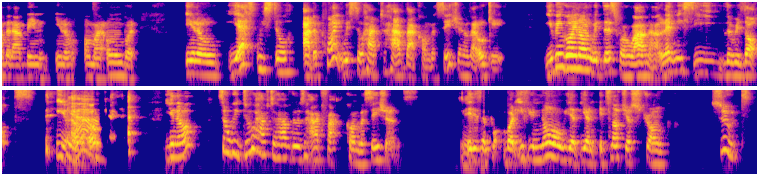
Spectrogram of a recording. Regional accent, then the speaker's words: Nigeria; I grew up in Nigeria

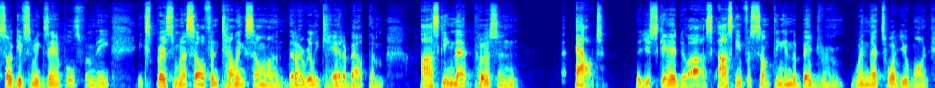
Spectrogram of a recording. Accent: Australia; I'm Australian

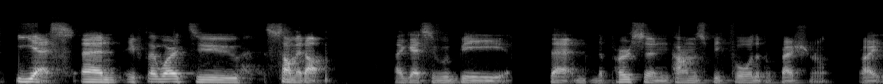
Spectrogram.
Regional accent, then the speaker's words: Italy; moved away as an adult; also born or lived in Bristol, United Kingdom; I grew up in a small town in Italy, roughly about three thousand population, so very small.

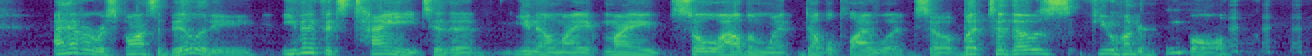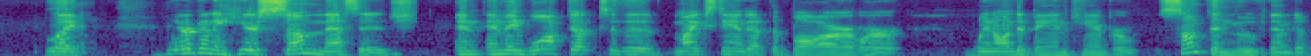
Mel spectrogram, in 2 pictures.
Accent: Oklahoma City, Oklahoma, United States; I was raised in the Midwest. You know, I grew up in Oklahoma City

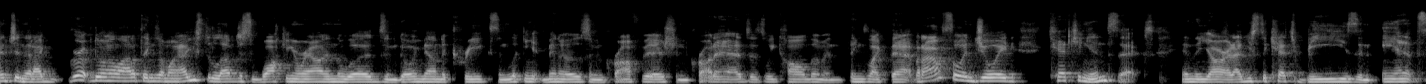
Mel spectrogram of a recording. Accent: Canton, Georgia, United States; also born or lived in Washington, D.C. area; now in Gwinnett County, United States; I grew up in the Pea Ridge 19 community and had a good upbringing

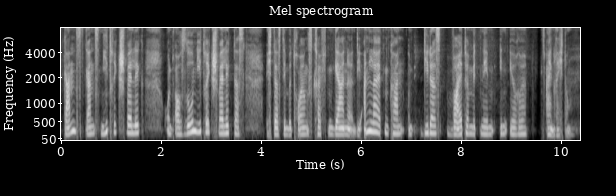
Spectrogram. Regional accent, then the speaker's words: Kassel, Hesse, Germany; now in Koblenz, Germany; lebe im lustigen Rheinland in Koblenz, und ich glaube, der Frohsinn, der ist schon immer in meinem Gemüt, obwohl ich gebürtig aus Nordhessen komme, aus Kassel.

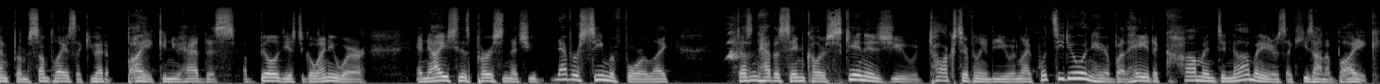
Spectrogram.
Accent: United States; as an American

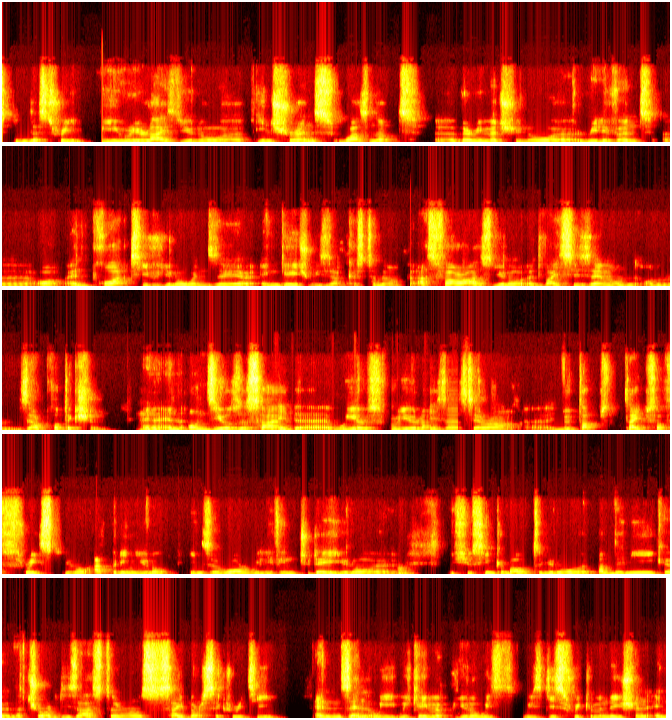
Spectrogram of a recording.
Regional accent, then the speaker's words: France; English is a second language; moved away as an adult; also born or lived in India; now in Montreal, Canada; I am originally from France and my mother is Italian

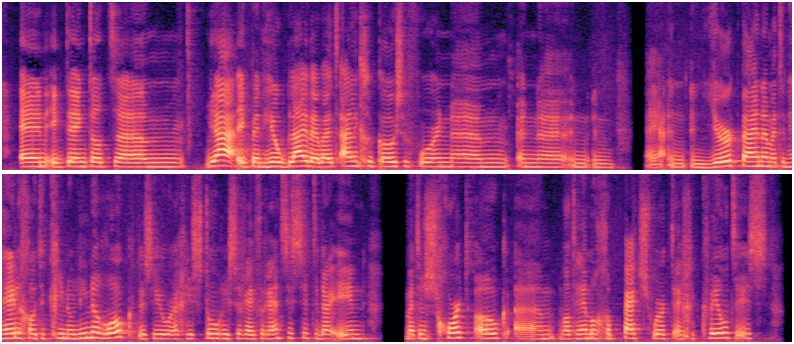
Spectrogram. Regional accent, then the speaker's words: Utrecht, Netherlands; ik ben een eh, geboren Utrechter

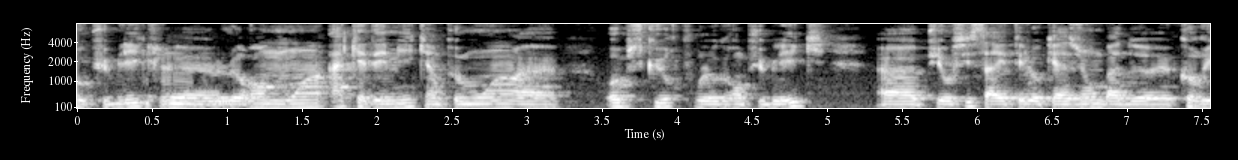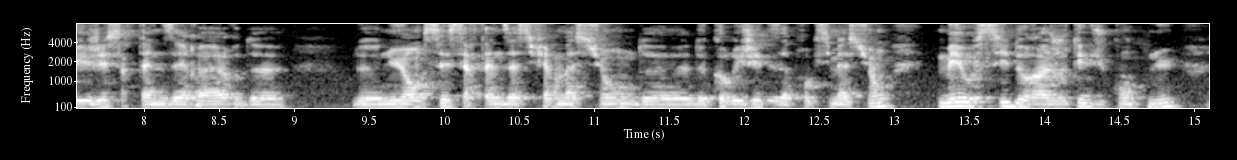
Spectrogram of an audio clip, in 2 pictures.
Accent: France; moved away as an adult; now in Quebec, Canada; je viens de France à l'origine. Je suis arrivé au Québec en août 2014

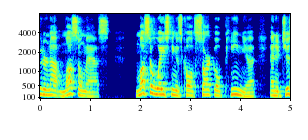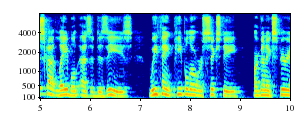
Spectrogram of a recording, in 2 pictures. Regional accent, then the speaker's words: New Jersey, United States; growing up in Jersey, my dad was a union president

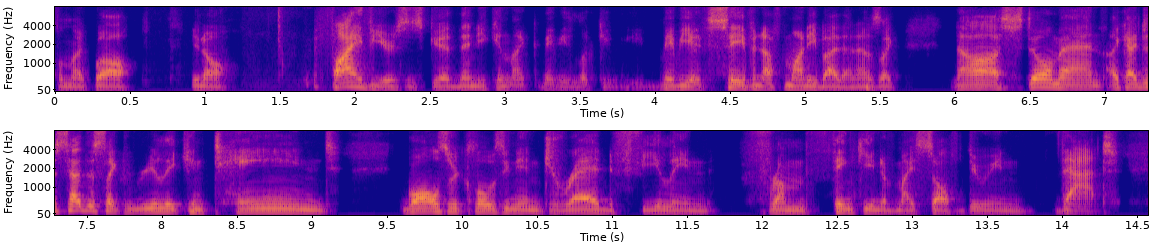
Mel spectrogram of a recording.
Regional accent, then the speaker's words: British Columbia, Canada; moved away as an adult; also born or lived in Alberta; now in Edmonton, Canada; So I'm from British British Columbia, which is kind of like where Vancouver is in that area of, of Canada.

